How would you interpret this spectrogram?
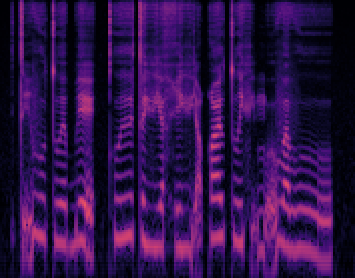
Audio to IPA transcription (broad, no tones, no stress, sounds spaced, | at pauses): t ḭ v u tʷ ɘː b e | kʷʰ ɨː t ɘ vʲ ɐ h i vʲ a̰ qʷ ɨː tʷ i fʲ o̰ m o̰ v ɐ v uː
